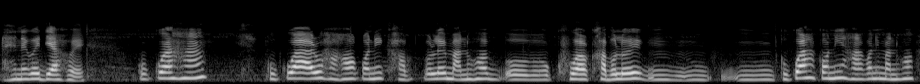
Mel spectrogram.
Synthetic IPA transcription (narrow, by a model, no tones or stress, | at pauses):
ɦɛnɛkojdijaɦɔj | kukuaɦã | kukuaːɹuɦaɦɔ̃kɔnikʰabɔlojmanuɦɔkʰuakʰabɔloj | kukuaɦãkɔniaɦãkɔnimanuɦɔ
